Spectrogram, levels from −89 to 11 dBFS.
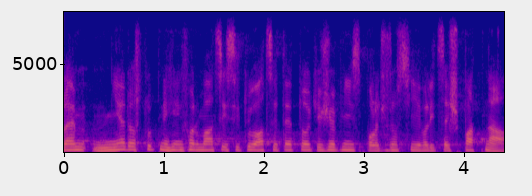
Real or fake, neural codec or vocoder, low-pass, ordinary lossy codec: real; none; 7.2 kHz; Opus, 16 kbps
